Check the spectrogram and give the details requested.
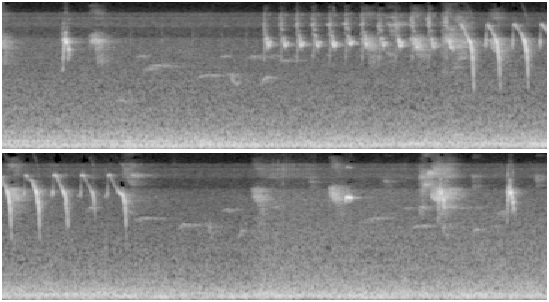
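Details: White-headed munia from Java singing long canary-style song to stimulate other birds: sparse high chirps, then a rapid trill turning into a run of descending whistles, followed by scattered softer notes and quiet background.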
